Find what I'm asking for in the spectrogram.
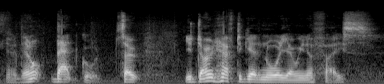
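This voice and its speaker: A man giving a casual, rambling walkthrough of his home studio gear, blunt and offhand, with many ums and restarts, his voice going hoarse. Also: on the low side, brisk, slight background noise. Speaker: home studio tutorial host.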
